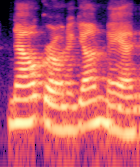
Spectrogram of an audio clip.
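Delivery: ordinary delivery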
